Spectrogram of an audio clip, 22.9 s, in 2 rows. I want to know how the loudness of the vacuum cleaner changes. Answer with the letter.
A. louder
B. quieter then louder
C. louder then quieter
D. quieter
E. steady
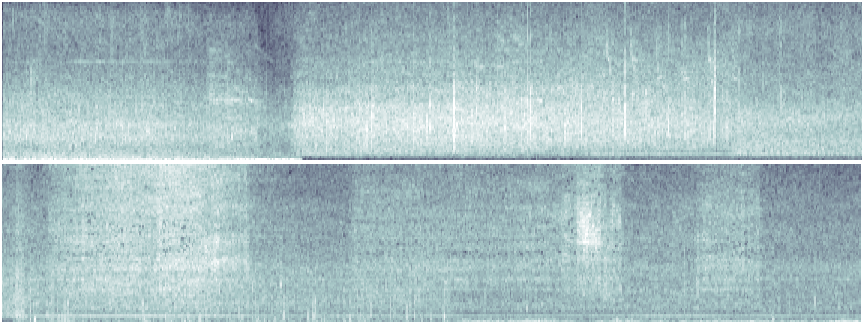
E.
